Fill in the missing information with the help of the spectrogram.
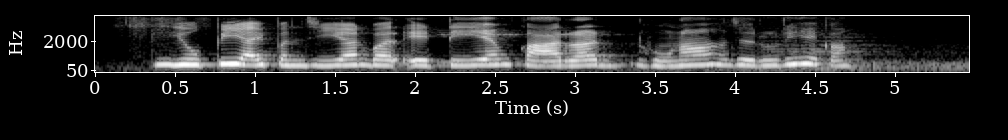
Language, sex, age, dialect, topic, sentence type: Chhattisgarhi, female, 31-35, Central, banking, question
